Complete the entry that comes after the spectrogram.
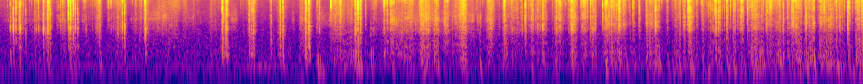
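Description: Long red nails scratch across a foam nail buffer block, working both its grey grit face and its lilac coarse face. The result is a steady run of quick, dry, bright scraping strokes. Each stroke is short and crisp with almost no ring afterward.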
